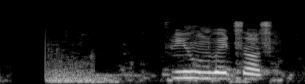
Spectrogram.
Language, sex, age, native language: Icelandic, male, 6, Icelandic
